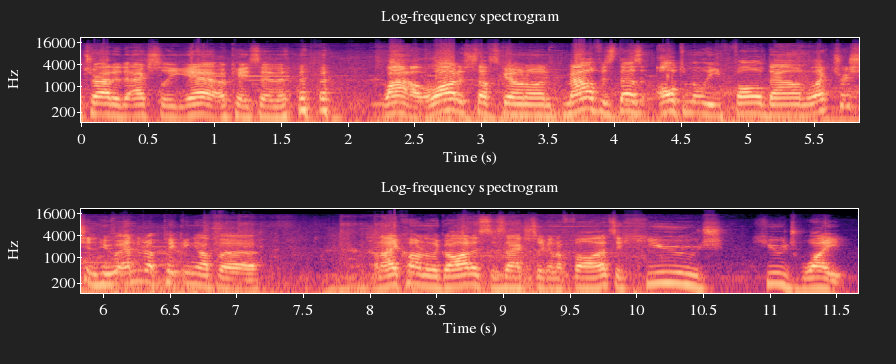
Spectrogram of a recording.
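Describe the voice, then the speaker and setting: Excitable young man casting a game. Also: sits high, a little hiss or hum. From United States. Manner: excitable, rising loud during fights, chatty asides. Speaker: esports play-by-play caster. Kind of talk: live game commentary.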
